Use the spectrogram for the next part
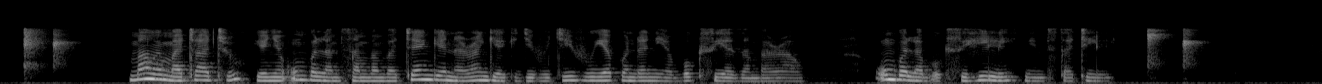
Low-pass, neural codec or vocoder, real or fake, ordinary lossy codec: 5.4 kHz; none; real; none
